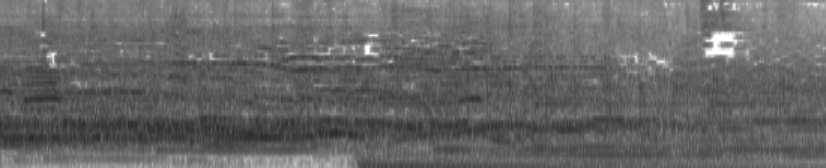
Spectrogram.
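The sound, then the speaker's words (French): A large crowd of worshippers shouts and whoops together in sustained, loud cries of joy to God, with a deeper rumble swelling beneath the cheering partway through. “Y a-t-il un saint qui peut pousser des cris de joie pour Dieu?”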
